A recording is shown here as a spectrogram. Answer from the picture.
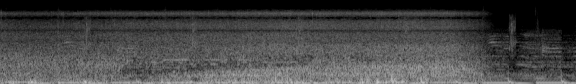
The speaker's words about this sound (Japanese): なんかサラサラな砂浜じゃないのよね。もちろん海の方に行けばもっと柔らかいと思うんですけど、潮風も気持ちがいいし波の音も最高でしょ。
